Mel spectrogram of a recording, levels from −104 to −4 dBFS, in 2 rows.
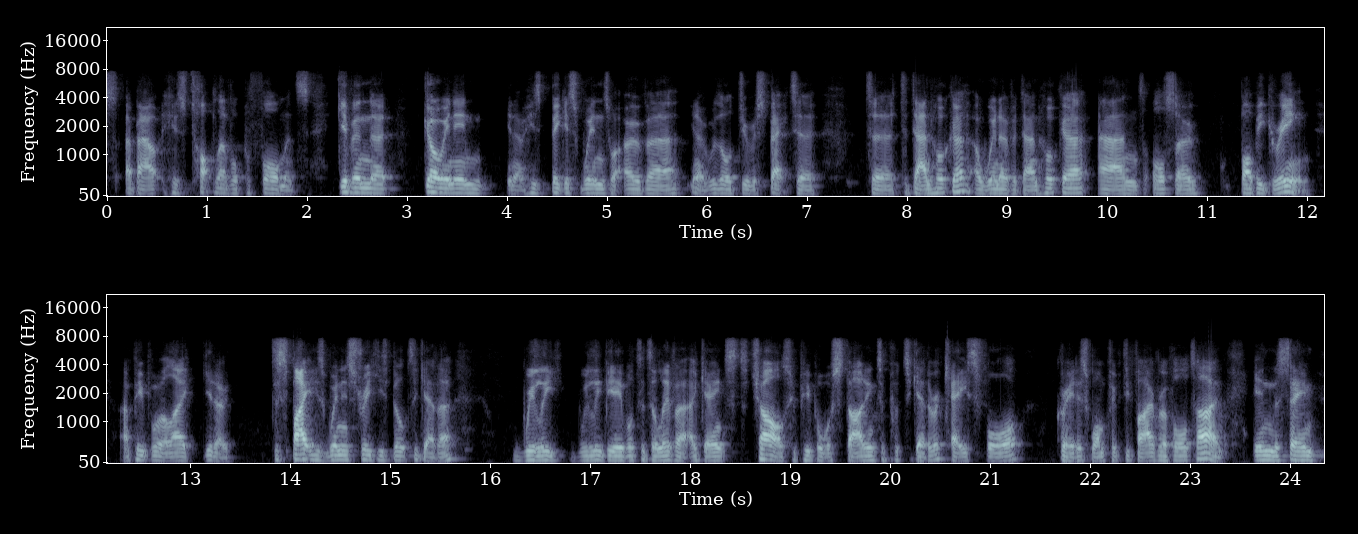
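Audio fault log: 9.60–11.49 s and 21.12–24.34 s: AMR rate drop. Speech turns rough and synthetic, but the band stays the same and nothing drops out, which fits AMR-WB stepping down from 12.65 to 6.6 kbit/s.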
